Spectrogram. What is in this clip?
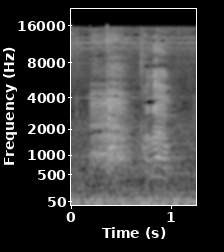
green winged macaw
A Green-winged Macaw makes a quiet squawking sound and then says "Hello". Recorded with an Edirol R-09HR.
